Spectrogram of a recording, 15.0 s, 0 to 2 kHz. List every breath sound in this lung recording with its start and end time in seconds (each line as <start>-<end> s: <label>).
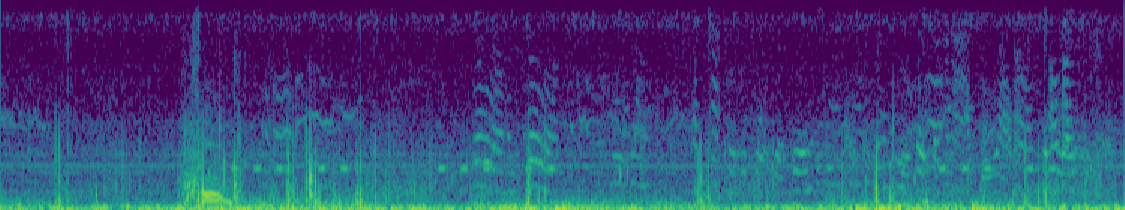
2.29-3.13 s: wheeze
2.29-3.71 s: inhalation
3.47-4.81 s: stridor
7.44-8.77 s: stridor
11.80-13.13 s: stridor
